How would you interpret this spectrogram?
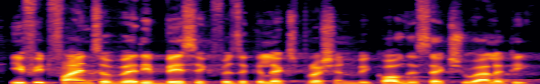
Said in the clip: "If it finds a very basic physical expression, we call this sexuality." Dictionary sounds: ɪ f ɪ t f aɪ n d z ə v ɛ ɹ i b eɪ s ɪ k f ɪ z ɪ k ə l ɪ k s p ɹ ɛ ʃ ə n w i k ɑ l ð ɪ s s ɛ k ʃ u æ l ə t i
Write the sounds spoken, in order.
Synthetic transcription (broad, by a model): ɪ f ɪ t f aɪ n d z ə v ɛ ɹ i b eɪ s ɪ k f ɪ z ɪ k ə l ɪ k s p ɹ ɛ ʃ ə n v i k ɑ l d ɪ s s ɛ k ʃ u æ l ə t i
